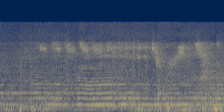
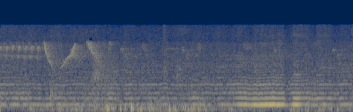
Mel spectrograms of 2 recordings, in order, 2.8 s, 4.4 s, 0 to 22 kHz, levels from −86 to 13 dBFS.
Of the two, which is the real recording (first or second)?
second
